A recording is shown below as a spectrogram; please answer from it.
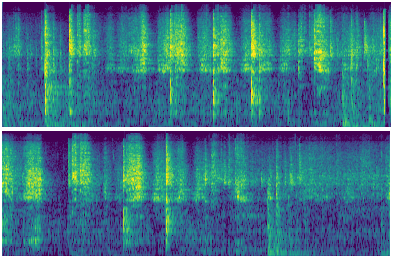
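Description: Seasoned lotus root shreds are tossed in a wok with salt, sugar and pepper, making a series of metallic scrapes and clanks from the utensil against the pan over a low rustle, close and uneven in rhythm.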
